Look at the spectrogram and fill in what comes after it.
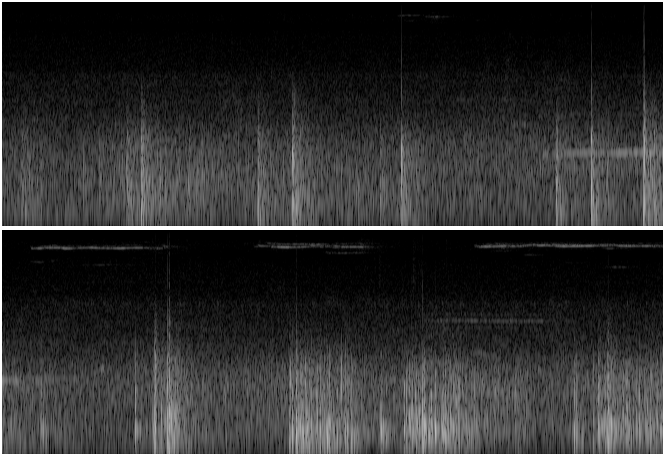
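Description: Aerial firework shells bursting, a series of sharp booms at uneven intervals that thicken into a dense run of overlapping bangs about ten seconds in.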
